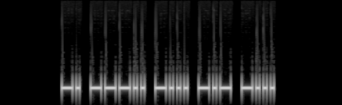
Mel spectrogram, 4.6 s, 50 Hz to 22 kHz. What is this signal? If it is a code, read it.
Morse code, heard as a keyed tone, about 25 wpm, 700 Hz. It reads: N8BKB
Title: USA Call Signs - 5 Characters - 2x Character Spacing - 25wpm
